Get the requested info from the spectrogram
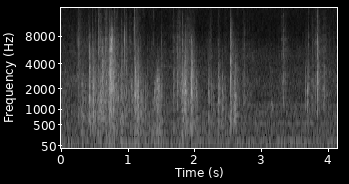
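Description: Clear plastic carrier sheet of a cut iron-on vinyl design crinkling and crackling as it is handled and laid onto a fabric garden flag. It is a quick run of irregular crackles that thins out to a few clicks near the end.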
